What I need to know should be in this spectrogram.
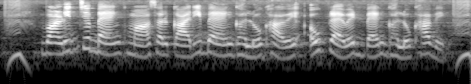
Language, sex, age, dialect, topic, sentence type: Chhattisgarhi, female, 41-45, Eastern, banking, statement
